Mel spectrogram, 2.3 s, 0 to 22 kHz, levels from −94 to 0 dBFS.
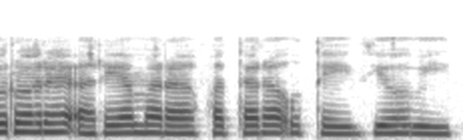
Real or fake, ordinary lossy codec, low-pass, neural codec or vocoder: fake; none; 7.2 kHz; vocoder, 22.05 kHz, 80 mel bands, WaveNeXt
